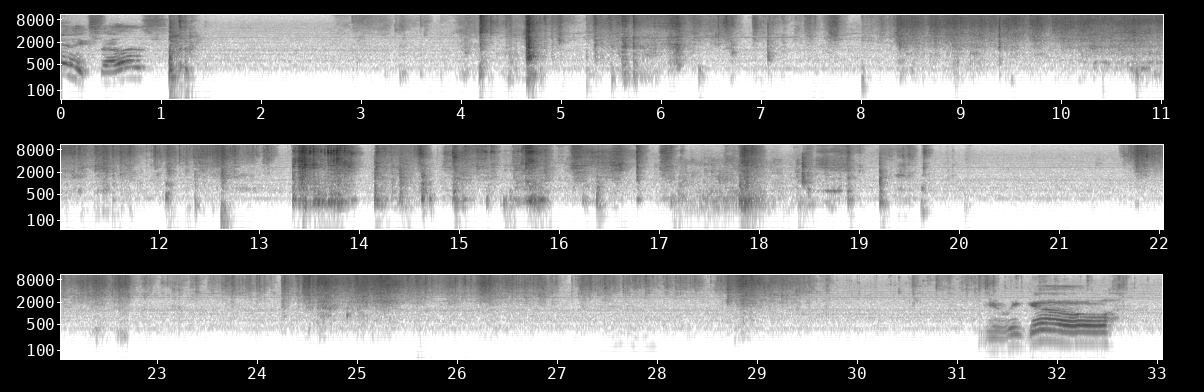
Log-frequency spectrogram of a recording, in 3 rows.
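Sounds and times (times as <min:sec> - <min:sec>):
packaging rustling and crinkling: 0:02.9 - 0:17.0, 0:21.6 - 0:31.6.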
